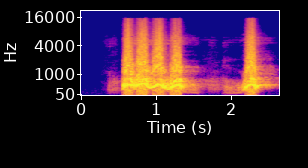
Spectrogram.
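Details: Dog barking: a quick run of four sharp, mid-pitched barks, a short pause, then one more bark. No other sounds.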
